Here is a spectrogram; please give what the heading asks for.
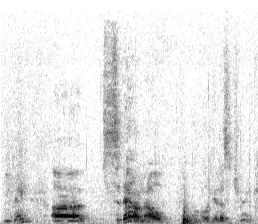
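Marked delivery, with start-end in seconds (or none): none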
